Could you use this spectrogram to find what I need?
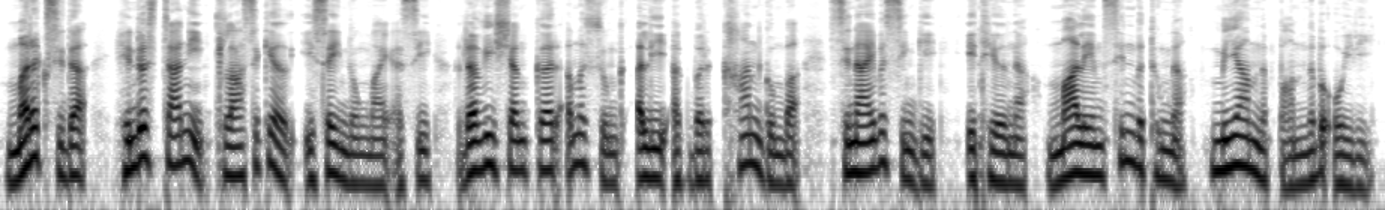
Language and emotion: Manipuri, neutral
